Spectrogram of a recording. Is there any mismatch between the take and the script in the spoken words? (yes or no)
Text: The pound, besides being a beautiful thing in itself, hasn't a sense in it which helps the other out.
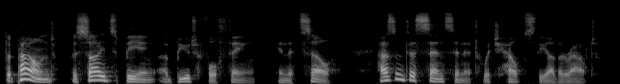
no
